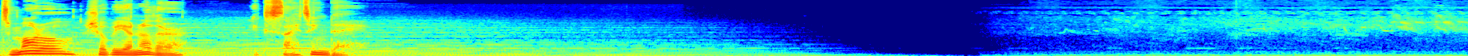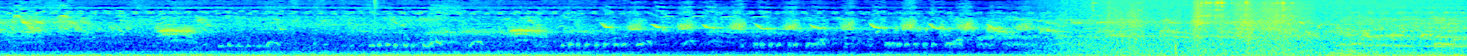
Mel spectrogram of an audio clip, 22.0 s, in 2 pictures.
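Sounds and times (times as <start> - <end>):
small birds chirping: 7.4 - 22.0.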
